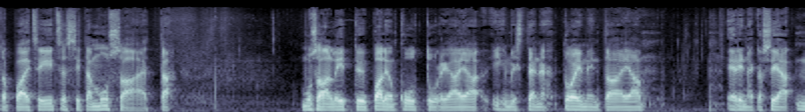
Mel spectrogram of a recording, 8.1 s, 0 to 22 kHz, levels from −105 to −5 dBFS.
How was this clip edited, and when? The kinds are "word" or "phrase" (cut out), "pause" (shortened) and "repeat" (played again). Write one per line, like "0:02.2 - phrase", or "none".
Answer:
none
